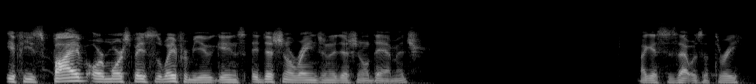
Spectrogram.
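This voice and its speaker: A man with a fairly low voice chats casually over a board game, thinking out loud as he goes. He can get animated. The recording is dry and a little dull. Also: moderate pace, long pauses, no room sound. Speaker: board game player on a playthrough video. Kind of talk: casual chat while playing a board game.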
